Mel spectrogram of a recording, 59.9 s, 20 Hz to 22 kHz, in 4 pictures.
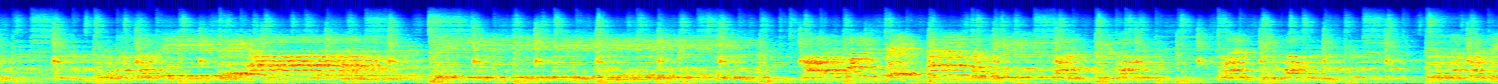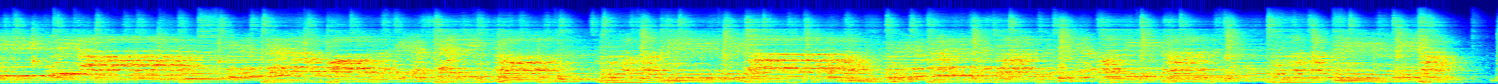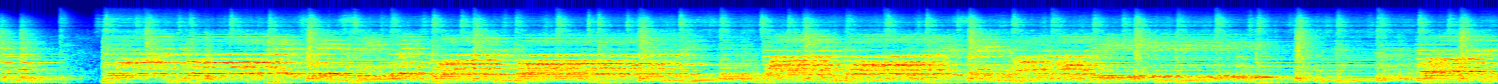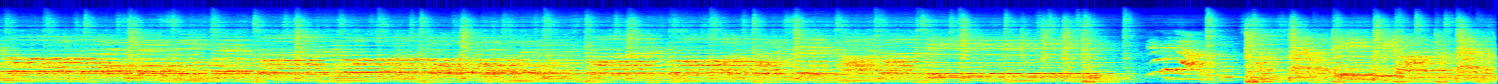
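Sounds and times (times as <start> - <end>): drum kit: 0.0 - 59.9
mixed choir singing in harmony: 0.0 - 59.9
piano: 0.0 - 59.9.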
